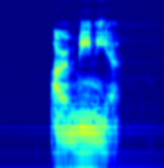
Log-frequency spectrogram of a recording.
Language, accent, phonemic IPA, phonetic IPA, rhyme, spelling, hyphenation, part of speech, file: English, US, /ɑɹˈmi.ni.ə/, [ɑɹˈmi.njə], -iːniə, Armenia, Ar‧me‧ni‧a, proper noun, En-us-Armenia.ogg
- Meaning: A country in the South Caucasus region of Asia, sometimes considered to belong politically to Europe. Official name: Republic of Armenia. Capital: Yerevan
